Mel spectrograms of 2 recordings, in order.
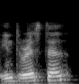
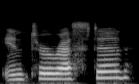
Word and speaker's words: interested: a syllable here so if I were to say it slowly i would say interested but quickly i say interested hmm interested interested it's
